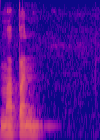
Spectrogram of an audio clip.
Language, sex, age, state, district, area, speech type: Manipuri, male, 30-45, Manipur, Thoubal, rural, read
